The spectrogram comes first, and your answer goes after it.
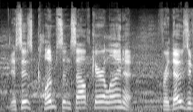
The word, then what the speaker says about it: Clemson: that's right this is Clemson South Carolina for those of you that are not from here there's an invisible p in Clemson often mispronounced phonetically as Clemson only locals know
